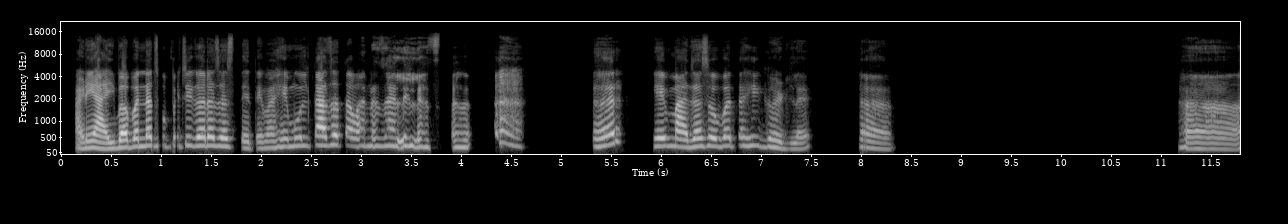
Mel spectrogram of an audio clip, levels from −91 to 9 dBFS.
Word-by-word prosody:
आणि 200 Hz, +3 st, +2 dB
आई-बाबांना 215 Hz, +8 st, +6 dB
झोपेची 260 Hz, +1 st, -10 dB
गरज 260 Hz, 0 st, +4 dB
असते, 240 Hz, -6 st, -1 dB
तेव्हा 195 Hz, +2 st, -4 dB
हे 230 Hz, +3 st, -3 dB
मूल 255 Hz, +2 st, -4 dB
ताजं-तवाना 265 Hz, -3 st, +3 dB
झालेलं 255 Hz, -2 st, -2 dB
असतं. 215 Hz, 0 st, -7 dB, 1.3 s
तर 265 Hz, +9 st, +2 dB, 0.4 s
हे 245 Hz, 0 st, +5 dB
माझ्यासोबतही 250 Hz, +2 st, 0 dB
घडलंय. 185 Hz, -7 st, -6 dB, 0.5 s
हां. 180 Hz, -6 st, -6 dB, 2.9 s
हां. 170 Hz, -5 st, -4 dB
235 Hz, 85 wpm, -23 LUFS, 200-255 Hz, 2.9 s, आई-बाबांना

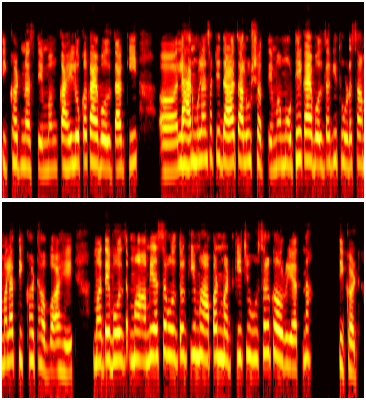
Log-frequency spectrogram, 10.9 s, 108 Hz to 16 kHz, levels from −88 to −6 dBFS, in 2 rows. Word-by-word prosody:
तिखट 260 Hz, +1 st, -3 dB
नसते. 240 Hz, -2 st, -3 dB
मग 235 Hz, +1 st, -9 dB
काही 250 Hz, 0 st, +2 dB
लोकं 270 Hz, +1 st, 0 dB
काय 275 Hz, -2 st, +7 dB
बोलतात, 235 Hz, 0 st, +1 dB
की 270 Hz, +2 st, -2 dB, 0.3 s
अ, 220 Hz, -, -1 dB, 0.2 s
लहान 260 Hz, 0 st, +5 dB
मुलांसाठी 295 Hz, +2 st, -4 dB
डाळ 265 Hz, +1 st, +7 dB
चालू 275 Hz, 0 st, +2 dB
शकते, 230 Hz, -2 st, -5 dB
मग 250 Hz, +2 st, -9 dB
मोठे 260 Hz, +3 st, -3 dB
काय 290 Hz, -1 st, +9 dB
बोलतात, 265 Hz, +1 st, -3 dB
की 285 Hz, -, -6 dB
थोडंसं 255 Hz, 0 st, -4 dB
आम्हाला 270 Hz, +2 st, 0 dB
तिखट 290 Hz, -1 st, -6 dB
हवं 230 Hz, -3 st, -3 dB
आहे, 215 Hz, -2 st, 0 dB, 0.3 s
मग 275 Hz, +1 st, 0 dB
ते 295 Hz, -, +8 dB
बोलता 290 Hz, -1 st, -1 dB
मग 300 Hz, -, +2 dB
आम्ही 295 Hz, +3 st, +2 dB
असं 325 Hz, +2 st, 0 dB
बोलतो, 320 Hz, -1 st, -2 dB
की 335 Hz, -, 0 dB
मग 325 Hz, -1 st, 0 dB
आपण 310 Hz, +2 st, +1 dB
मटकीची 305 Hz, +3 st, -2 dB
उसळ 310 Hz, +3 st, -3 dB
करूयात 255 Hz, -7 st, +1 dB
ना, 315 Hz, -, -5 dB, 0.5 s
तिखट. 225 Hz, -4 st, 0 dB
270 Hz, 215 wpm, -26 LUFS, 250-295 Hz, 0.5 s, काय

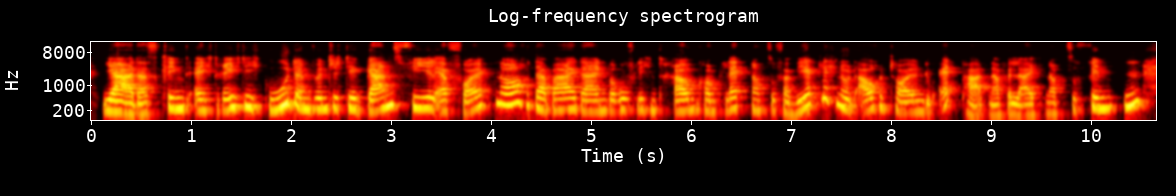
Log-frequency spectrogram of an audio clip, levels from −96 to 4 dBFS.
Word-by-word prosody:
Ja, 190 Hz, -4 st, +9 dB
das 165 Hz, +1 st, -2 dB
klingt 240 Hz, +1 st, -1 dB
echt 205 Hz, +1 st, -4 dB
richtig 255 Hz, +2 st, -1 dB
gut. 250 Hz, +9 st, +2 dB
Dann 230 Hz, -1 st, 0 dB
wünsche 230 Hz, +1 st, -2 dB
ich 230 Hz, -, -9 dB
dir 230 Hz, -2 st, 0 dB
ganz 240 Hz, +8 st, +4 dB
viel 245 Hz, -4 st, -1 dB
Erfolg 200 Hz, -, -1 dB
noch 315 Hz, +1 st, +3 dB
dabei, 220 Hz, 0 st, +3 dB
deinen 195 Hz, -1 st, -1 dB
beruflichen 215 Hz, +1 st, -7 dB
Traum 200 Hz, 0 st, +1 dB
komplett 205 Hz, +4 st, -4 dB
noch 210 Hz, 0 st, -7 dB
zu 200 Hz, -, -13 dB
verwirklichen 260 Hz, -, -2 dB
und 225 Hz, -, -3 dB
auch -, -, 0 dB
'n 240 Hz, -, -7 dB
tollen 185 Hz, -4 st, -3 dB
Duettpartner 150 Hz, -4 st, -4 dB
vielleicht 150 Hz, -1 st, -4 dB
noch 170 Hz, 0 st, -9 dB
zu 205 Hz, +6 st, -13 dB
finden. 245 Hz, -, -2 dB
220 Hz, 175 wpm, -23 LUFS, 200-240 Hz, -, Ja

